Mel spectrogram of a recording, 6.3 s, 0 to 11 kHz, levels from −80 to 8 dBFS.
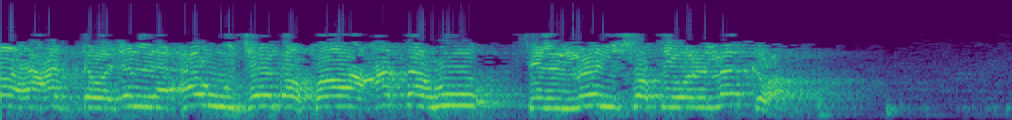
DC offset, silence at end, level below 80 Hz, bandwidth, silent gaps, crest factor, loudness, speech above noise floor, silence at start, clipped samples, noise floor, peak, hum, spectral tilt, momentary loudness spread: under 0.1%; 0.75 s; -48 dBFS; 7.6 kHz; none; 10 dB; -9 LUFS; 36 dB; 0 s; under 0.1%; -46 dBFS; 0 dBFS; none; -5.5 dB/octave; 6 LU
